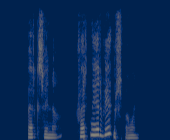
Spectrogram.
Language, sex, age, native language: Icelandic, female, 20-29, Icelandic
